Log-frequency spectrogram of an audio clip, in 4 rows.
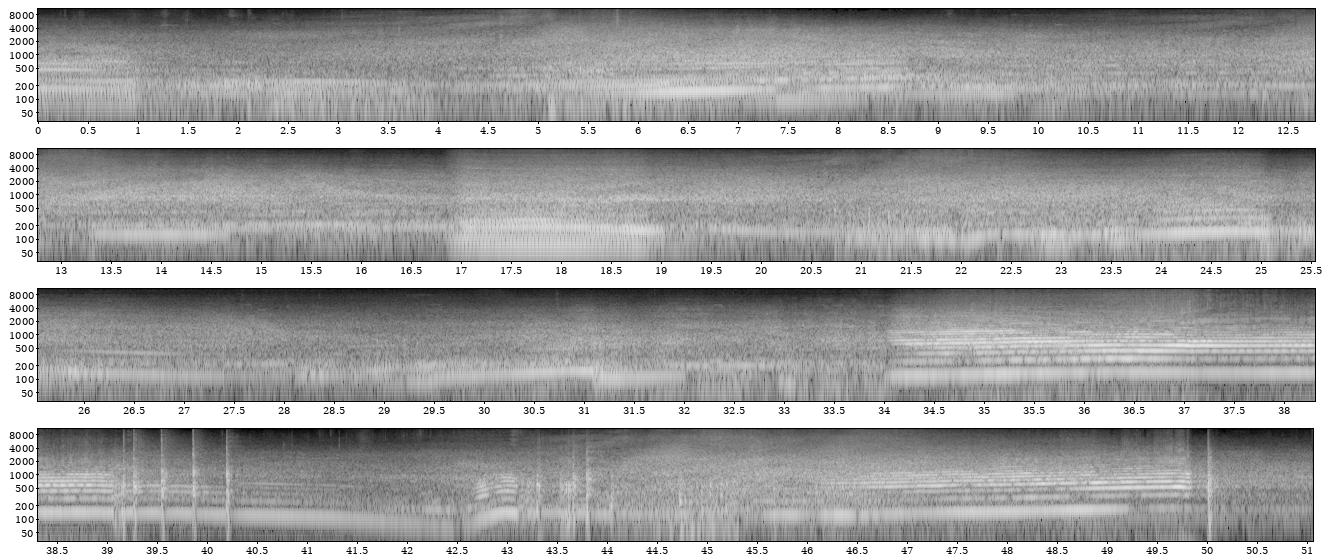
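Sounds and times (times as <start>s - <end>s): sports cars passing: 0.0s - 51.0s
exhaust pops and crackles: 39.1s - 40.4s.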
